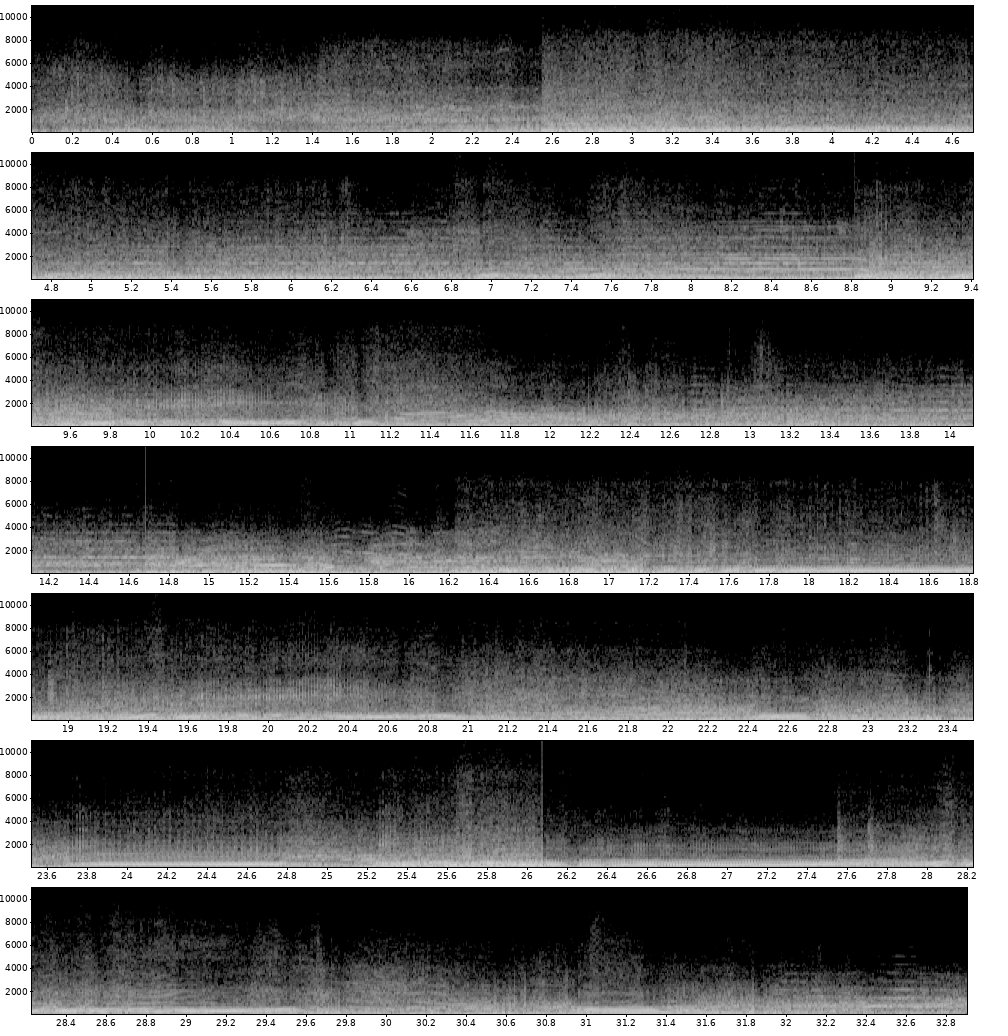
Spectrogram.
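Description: Freestyle motocross bike engine revving hard, the pitch rising and falling over and over as the throttle is worked through the ramps and jumps.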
